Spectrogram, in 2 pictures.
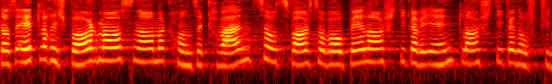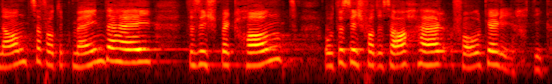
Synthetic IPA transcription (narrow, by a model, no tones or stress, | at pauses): d̥ɑsɛtləχiʃpɑːɾmɑːsnɑːməkʰɔnszɛkʰʋænt͡səʊt͡sʋɑːɾsoʋolbɛlɑʃtiɡəʋiɛntlɑʃtiɡənʊffinɑnt͡səfɔdəkmɛɪndəɦɛɪd̥ɑsɪʃb̥ekʰɑnt | ʊdɑsɪʃfɔdəɾsɑχhæːɾfɔlɡɛɾɪχtik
